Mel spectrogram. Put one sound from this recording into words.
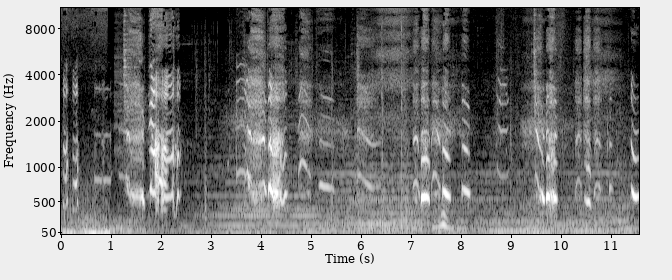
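A young woman screams and whimpers through a gag, close by.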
